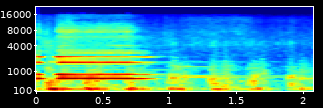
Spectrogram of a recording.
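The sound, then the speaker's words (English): A story train sound effect as the train leaves the Rainbow Tunnel: its horn sounds in a loud, sustained blast that fades into a lingering tone over rumbling, rhythmic clatter of the train rolling along, with no voices. “I wonder where the story train will lead us this time. Here comes the end of the tunnel.”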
